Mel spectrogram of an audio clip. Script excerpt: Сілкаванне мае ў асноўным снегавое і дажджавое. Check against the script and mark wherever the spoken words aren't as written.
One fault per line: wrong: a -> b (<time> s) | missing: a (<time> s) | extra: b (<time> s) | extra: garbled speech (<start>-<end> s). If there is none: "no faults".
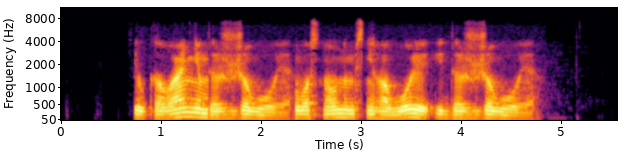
wrong: мае -> дажджавое (1.5 s)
